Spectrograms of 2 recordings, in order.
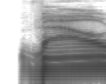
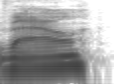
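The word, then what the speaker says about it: Waal: valley have a noticeable role in West Val River. That's how you pronounce it. Val.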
